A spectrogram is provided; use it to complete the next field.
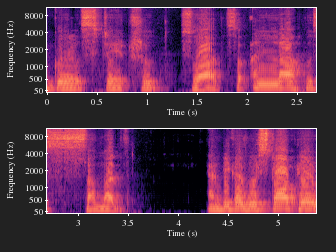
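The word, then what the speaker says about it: ٱللَّهُ ٱلصَّمَدُ: And lam is also not pronounced because of swad being sun letter rather than the moon letter. From this ha, we go straight to swad. So Allahu samad.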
